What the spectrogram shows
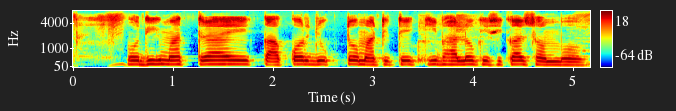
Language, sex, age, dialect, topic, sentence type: Bengali, female, 41-45, Jharkhandi, agriculture, question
